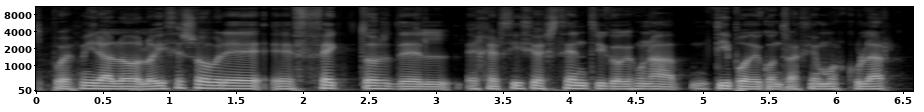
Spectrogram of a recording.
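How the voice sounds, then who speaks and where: Monotone and flat, a man speaks at a moderate pace in a fairly low voice. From Canary Islands, after childhood in Palma de Mallorca. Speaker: sports science professor and fitness coach. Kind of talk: interview.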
